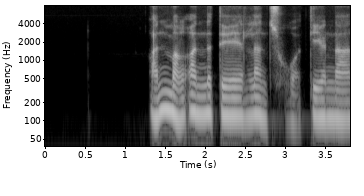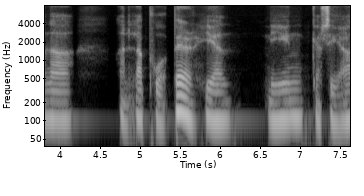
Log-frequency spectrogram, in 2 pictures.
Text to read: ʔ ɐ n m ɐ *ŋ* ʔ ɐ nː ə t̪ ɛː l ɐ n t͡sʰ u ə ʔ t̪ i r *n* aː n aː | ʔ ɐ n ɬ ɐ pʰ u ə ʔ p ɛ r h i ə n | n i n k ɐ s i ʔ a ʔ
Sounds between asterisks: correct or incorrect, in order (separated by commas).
correct, correct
